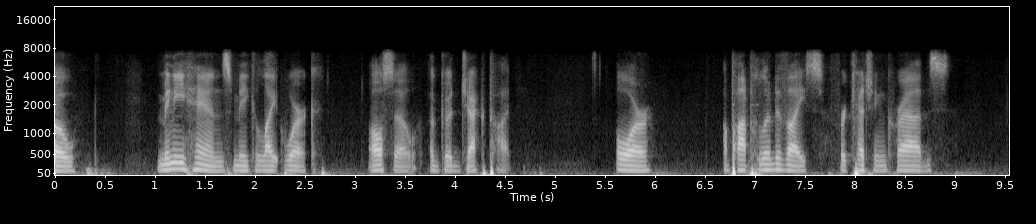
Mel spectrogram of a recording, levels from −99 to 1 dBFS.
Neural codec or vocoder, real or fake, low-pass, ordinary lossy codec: codec, 16 kHz, 1 kbps, X-Codec, WavLM features, trained on Multilingual LibriSpeech; fake; 7.2 kHz; Opus, 24 kbps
